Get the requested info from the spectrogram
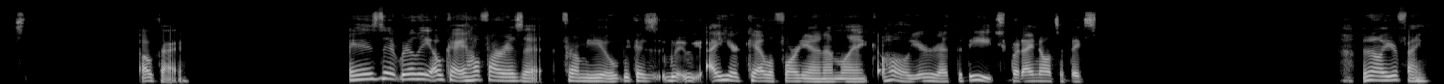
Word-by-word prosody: S -, -, -4 dB, 1.2 s
Okay. -, -, 0 dB, 1.7 s
Is 240 Hz, +5 st, +2 dB
it 260 Hz, -4 st, +1 dB
really 240 Hz, +1 st, +2 dB
okay. 215 Hz, -6 st, +2 dB
How 195 Hz, +3 st, +2 dB
far 190 Hz, -4 st, +1 dB
is 170 Hz, -1 st, +2 dB
it 145 Hz, -, 0 dB, 0.2 s
from 160 Hz, -3 st, 0 dB
you? 150 Hz, -2 st, +1 dB
Because 165 Hz, -3 st, 0 dB
we 180 Hz, +1 st, 0 dB
we 165 Hz, -, -2 dB
I -, -, +4 dB
hear 195 Hz, -3 st, +2 dB
California 150 Hz, -3 st, 0 dB
and 135 Hz, 0 st, +1 dB
I'm 135 Hz, 0 st, 0 dB
like, 135 Hz, 0 st, 0 dB
"Oh, 185 Hz, -6 st, 0 dB
you're 155 Hz, +3 st, -1 dB
at 140 Hz, 0 st, -2 dB
the 155 Hz, -, -3 dB
beach" 205 Hz, -, 0 dB
but 160 Hz, -2 st, 0 dB
I 145 Hz, +1 st, +3 dB
know 155 Hz, 0 st, 0 dB
it's 145 Hz, -, -5 dB
a -, -, -8 dB
big 135 Hz, -, -2 dB
s -, -, +2 dB, 2.7 s
No, 195 Hz, +1 st, +3 dB
you're 195 Hz, +2 st, +2 dB
fine. 155 Hz, -4 st, -1 dB
165 Hz, 150 wpm, -22 LUFS, 150-200 Hz, 2.7 s, I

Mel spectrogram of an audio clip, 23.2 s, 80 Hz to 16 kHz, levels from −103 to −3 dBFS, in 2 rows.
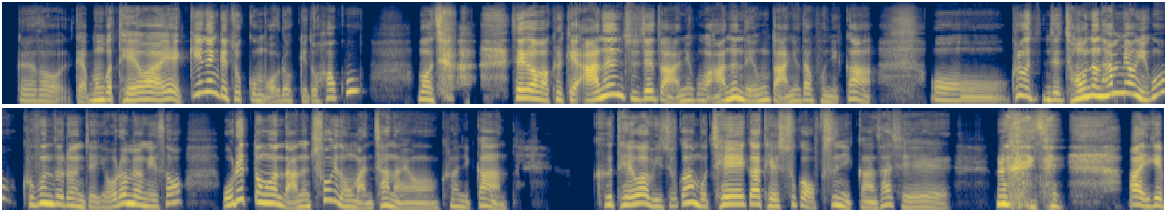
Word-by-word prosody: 그래서 170 Hz, -3 st, -10 dB
그러니까 155 Hz, 0 st, -10 dB
뭔가 200 Hz, +2 st, -1 dB
대화에 210 Hz, +4 st, +1 dB
끼는 410 Hz, +4 st, +2 dB
게 275 Hz, -7 st, +1 dB
쪼끔 190 Hz, -5 st, -10 dB
어렵기도 165 Hz, +1 st, -11 dB
하고 255 Hz, -, -4 dB, 0.7 s
뭐 220 Hz, -2 st, -1 dB
제가 -, -, +4 dB, 0.6 s
제가 255 Hz, -3 st, +7 dB
막 195 Hz, -3 st, +2 dB
그렇게 205 Hz, -2 st, -1 dB
아는 320 Hz, -, +6 dB
주제도 240 Hz, -3 st, -1 dB
아니고 185 Hz, +2 st, -3 dB
아는 250 Hz, +2 st, +2 dB
내용도 195 Hz, +1 st, -4 dB
아니다 175 Hz, +4 st, -2 dB
보니까. 180 Hz, +8 st, -5 dB, 0.6 s
어 95 Hz, -, -8 dB
그리고 325 Hz, 0 st, 0 dB, 0.2 s
인제 205 Hz, -1 st, -3 dB
저는 280 Hz, -, +5 dB
1 375 Hz, +4 st, +4 dB
명이고 380 Hz, -, 0 dB
그분들은 240 Hz, -3 st, 0 dB
인제 165 Hz, -2 st, -10 dB
여러 195 Hz, +12 st, -3 dB
명이서 250 Hz, -, -2 dB, 0.4 s
오랫동안 280 Hz, -, +2 dB
나눈 185 Hz, +2 st, -1 dB
추억이 380 Hz, -, -1 dB
너무 180 Hz, -1 st, -4 dB
많잖아요. 145 Hz, -3 st, -5 dB
그러니까 195 Hz, +1 st, -5 dB, 0.9 s
그 240 Hz, +1 st, -6 dB
대화 235 Hz, +5 st, +1 dB
위주가 200 Hz, -, -2 dB
뭐 200 Hz, -7 st, -2 dB
제가 250 Hz, +3 st, +5 dB
될 195 Hz, -3 st, -3 dB
수가 225 Hz, +1 st, -2 dB
없으니까 160 Hz, -4 st, -4 dB
사실. 165 Hz, -, -8 dB, 0.5 s
그러니까 255 Hz, -1 st, +7 dB
이제 180 Hz, +1 st, +1 dB, 0.6 s
아 245 Hz, -1 st, +5 dB
이게 210 Hz, +1 st, +2 dB
210 Hz, 305 characters per minute, -22 LUFS, 180-250 Hz, 0.9 s, 제가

